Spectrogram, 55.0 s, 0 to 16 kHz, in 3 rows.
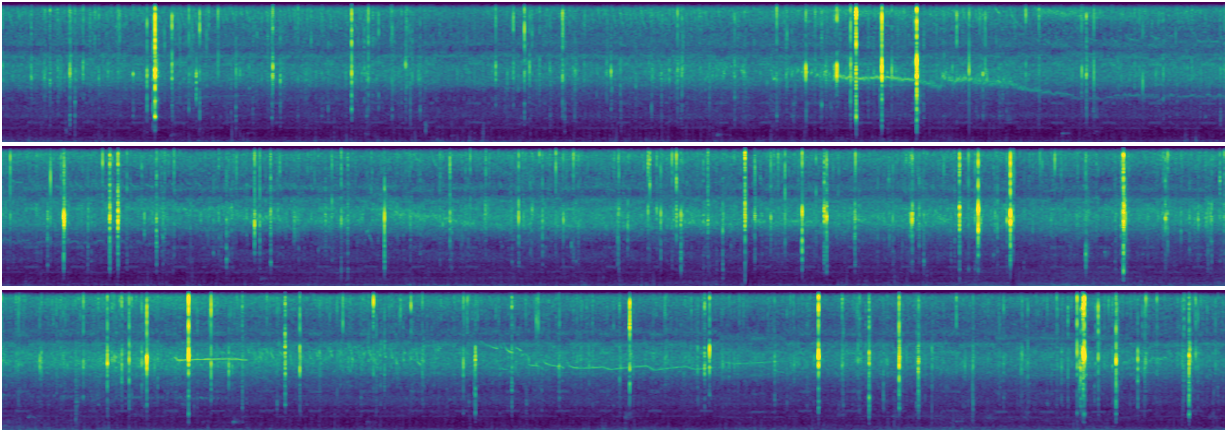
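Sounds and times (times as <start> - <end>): low rumble of flames: 0.0 - 55.0
wood fire crackling and popping: 0.0 - 55.0.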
